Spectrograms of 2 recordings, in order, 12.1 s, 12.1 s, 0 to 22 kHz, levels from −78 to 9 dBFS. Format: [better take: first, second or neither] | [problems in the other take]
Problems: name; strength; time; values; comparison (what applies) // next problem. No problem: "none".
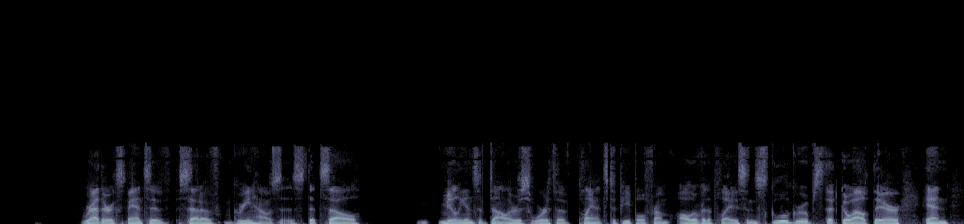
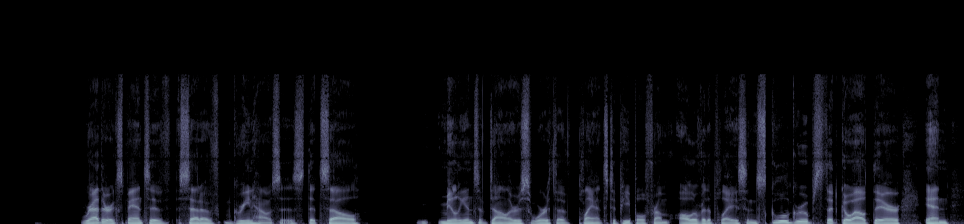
second | garbled, watery; badly; nothing above 7.5 kHz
